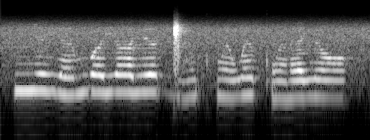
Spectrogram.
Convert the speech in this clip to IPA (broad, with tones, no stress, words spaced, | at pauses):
ɲɪ˦ jɛ˨˦ŋʷɜ˦ jɜ˦lʲɜ˦ɡ͡ǁɛ̃˨ kʷʰɛ̃˨ wɛ˦kʷʼɛ̃˨ ɾɛ˦lʲɔ˦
